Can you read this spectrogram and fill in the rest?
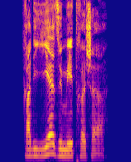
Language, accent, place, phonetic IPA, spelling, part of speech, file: German, Germany, Berlin, [ʁaˈdi̯ɛːɐ̯zʏˌmeːtʁɪʃɐ], radiärsymmetrischer, adjective, De-radiärsymmetrischer.ogg
- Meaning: inflection of radiärsymmetrisch: 1. strong/mixed nominative masculine singular 2. strong genitive/dative feminine singular 3. strong genitive plural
